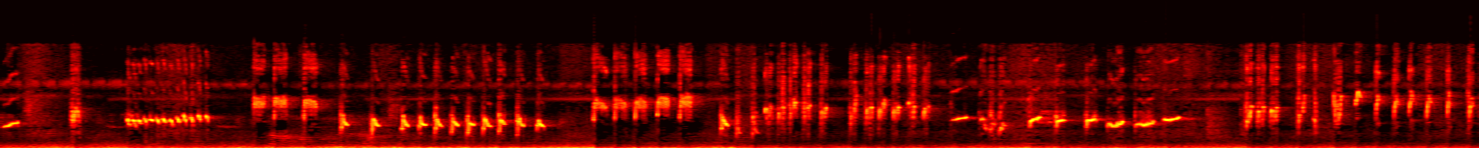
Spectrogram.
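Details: Sunbird, known locally as kolibri ninja or konin, in isian song style: rapid high thin chirps and trills, quick bursts of clicking notes alternating with sweet twittering phrases, some sharp whistled notes, continuous and loud.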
